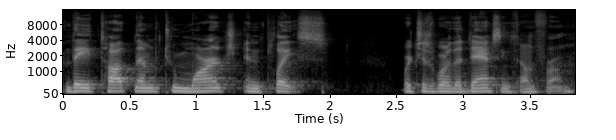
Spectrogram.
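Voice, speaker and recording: The recording is very clean, with a silent background. A man speaks with a Spanish accent at fairly high pitch. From US, Mexican-American family. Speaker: plumbing business owner and horse trainer. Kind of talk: casual chat.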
